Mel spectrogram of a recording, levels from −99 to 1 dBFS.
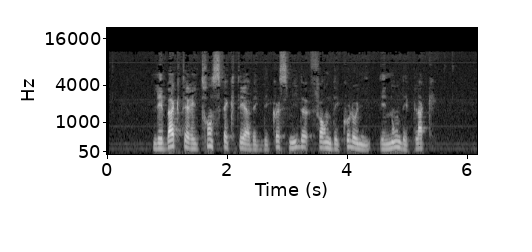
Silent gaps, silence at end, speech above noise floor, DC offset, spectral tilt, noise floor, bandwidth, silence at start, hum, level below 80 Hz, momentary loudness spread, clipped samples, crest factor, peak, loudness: none; 0.75 s; 37 dB; under 0.1%; -4.5 dB/octave; -64 dBFS; 11.5 kHz; 0.75 s; none; -66 dBFS; 12 LU; under 0.1%; 26 dB; -4 dBFS; -27 LUFS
